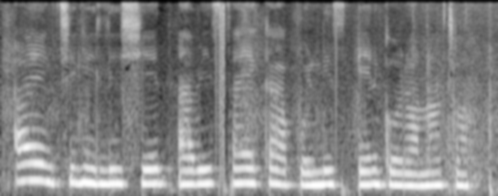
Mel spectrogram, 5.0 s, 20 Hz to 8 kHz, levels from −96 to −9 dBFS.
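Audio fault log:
throughout: gain pumping. The room background swells in every pause, then ducks under each loud syllable, a level swing of around 10 dB, likely from gain set far too high and a fast limiter clamping it. On the waveform the envelope looks flattened; on a spectrogram the noise floor brightens between phrases.
2.15–2.24 s and 3.36 s: integer overflow. Peaks exceeding the integer range wrap to the opposite sign instead of limiting, giving violent cracks far harsher than clipping. The first overshoots by about 4 dB; the second barely touches the limit. The waveform jumps rail to rail; the spectrogram shows vertical broadband streaks.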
